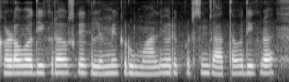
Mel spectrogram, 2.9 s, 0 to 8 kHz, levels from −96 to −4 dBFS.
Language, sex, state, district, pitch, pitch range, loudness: Hindi, female, Andhra Pradesh, Krishna, 235 Hz, 230-240 Hz, -18 LUFS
